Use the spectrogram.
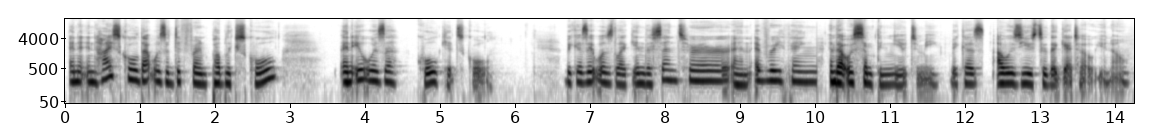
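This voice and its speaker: A woman's voice: mid-range voice, steady tone, moderate pace, vocal fry, darkish tone, no echo, studio quality. A young woman from Latvia hosting her own podcast, telling her life story in an earnest, reflective way. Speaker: podcast host. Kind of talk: personal storytelling monologue.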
